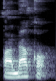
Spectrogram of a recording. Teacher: وقف سے پہلے تک تو اس پر قلقلہ نہیں ہوگا، جب وقف کیا جائے گا تو جزم آنے کی وجہ سے اسے قلقلہ کر کے پڑھیں گے، مثلا طابقن آگے وقف طابق۔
